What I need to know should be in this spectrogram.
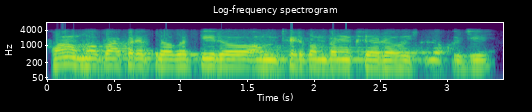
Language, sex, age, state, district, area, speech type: Odia, male, 18-30, Odisha, Boudh, rural, conversation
